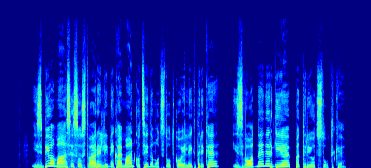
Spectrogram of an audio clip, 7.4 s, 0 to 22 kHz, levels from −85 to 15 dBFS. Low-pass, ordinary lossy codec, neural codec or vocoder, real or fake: 19.8 kHz; none; none; real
